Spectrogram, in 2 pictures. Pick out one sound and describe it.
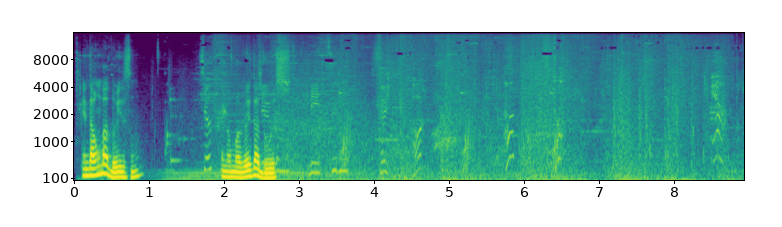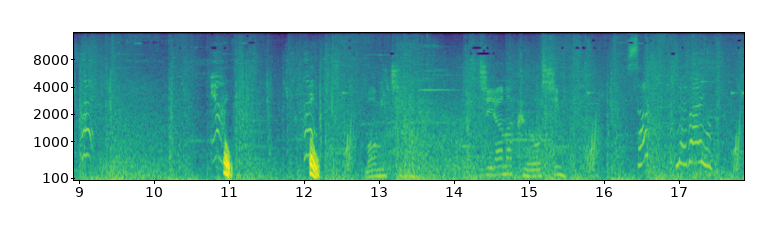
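Magical blasts and impacts crackle and boom in a video game.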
